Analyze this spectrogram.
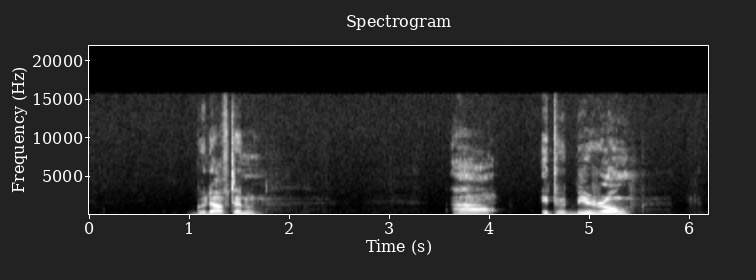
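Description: A man speaks into a microphone in short phrases with long pauses.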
